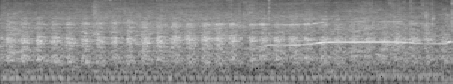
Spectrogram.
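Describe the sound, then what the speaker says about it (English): An old train circling its route at EPCOT, a steady rumbling engine drone with a faint rhythmic clatter and a thin whine rising near the end, moderately distant, no voices. "This looks like a pretty old train making its rounds."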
